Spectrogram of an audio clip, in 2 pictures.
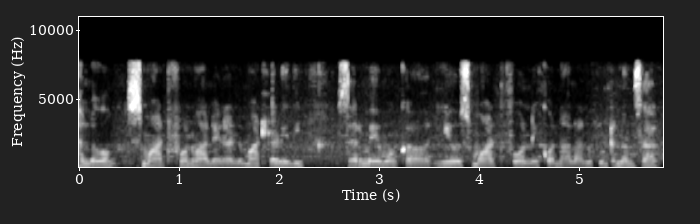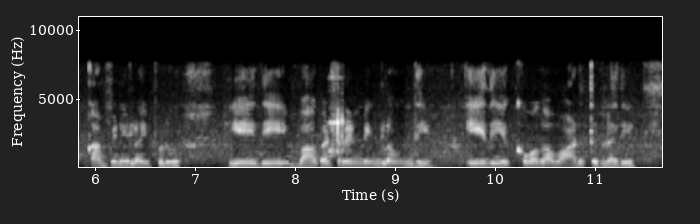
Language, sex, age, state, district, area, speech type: Telugu, female, 18-30, Andhra Pradesh, Kurnool, rural, spontaneous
